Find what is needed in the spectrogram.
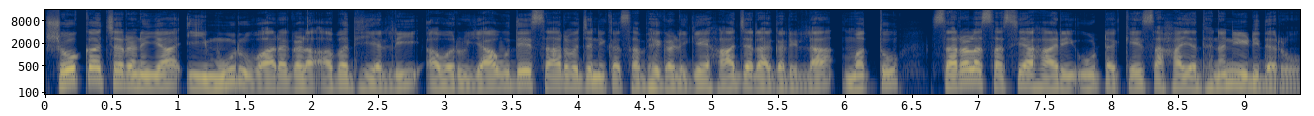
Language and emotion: Kannada, neutral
